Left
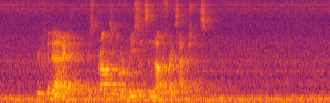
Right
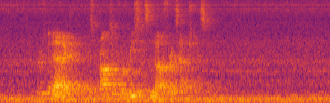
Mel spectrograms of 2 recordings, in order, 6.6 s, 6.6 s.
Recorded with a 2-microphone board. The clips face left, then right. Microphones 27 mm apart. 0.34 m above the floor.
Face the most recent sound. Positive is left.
turn(degrees=35)  # may be behind; listen again after turning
